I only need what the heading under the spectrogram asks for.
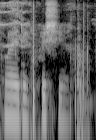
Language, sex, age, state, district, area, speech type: Kashmiri, female, 18-30, Jammu and Kashmir, Ganderbal, rural, spontaneous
